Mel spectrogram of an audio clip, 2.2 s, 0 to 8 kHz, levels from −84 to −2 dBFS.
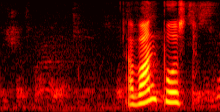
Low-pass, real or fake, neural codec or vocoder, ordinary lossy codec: none; real; none; none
